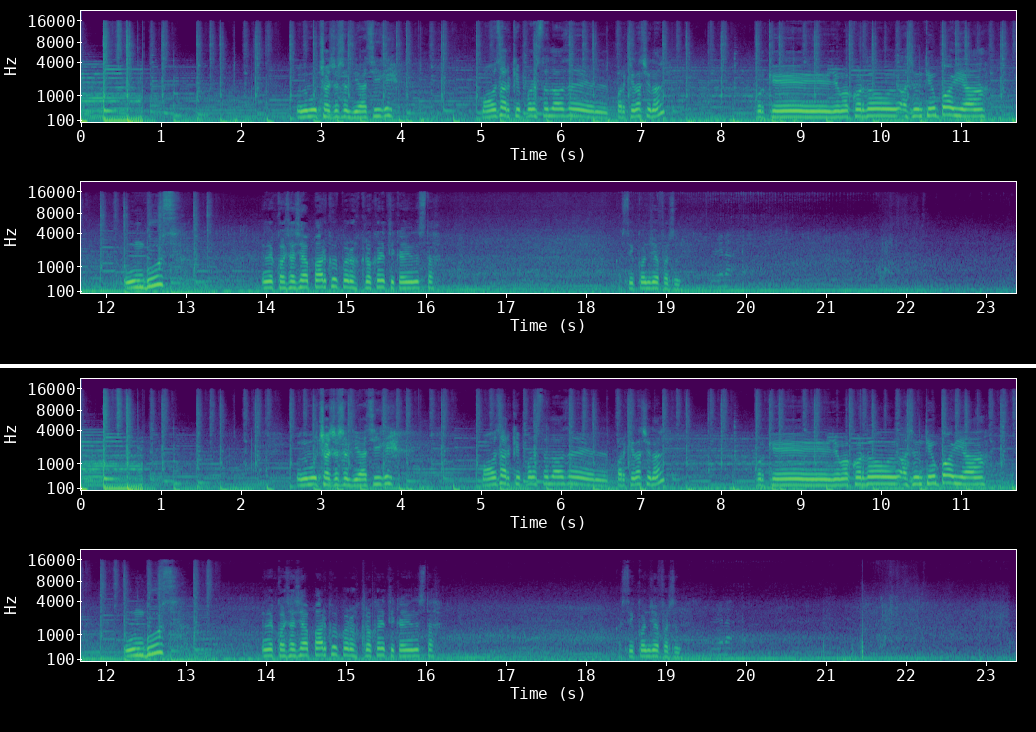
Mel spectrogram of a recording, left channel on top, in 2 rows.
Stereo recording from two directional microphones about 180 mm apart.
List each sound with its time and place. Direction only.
0.2 s music: centre (ahead or behind)
5.0 s speech: 15° left (ahead or behind)
8.5 s speech: 15° left (ahead or behind)
10.8 s speech: 15° left (ahead or behind)
11.4 s music: centre (ahead or behind)
12.4 s speech: 10° left (ahead or behind)
13.9 s speech: 15° left (ahead or behind)
18.5 s speech: 10° left (ahead or behind)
